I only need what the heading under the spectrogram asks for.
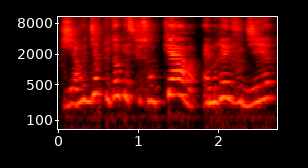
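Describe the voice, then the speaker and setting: A woman's voice: on the high side, animated, fairly quick, warm tone, reverberant. A woman giving a casual tarot reading, chatty and full of fillers, often correcting herself. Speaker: tarot card reader.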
